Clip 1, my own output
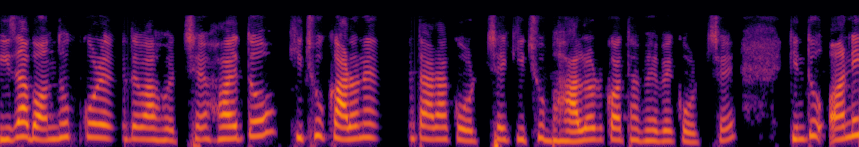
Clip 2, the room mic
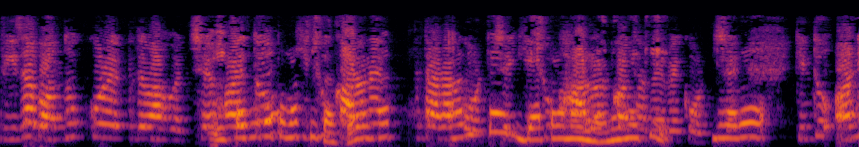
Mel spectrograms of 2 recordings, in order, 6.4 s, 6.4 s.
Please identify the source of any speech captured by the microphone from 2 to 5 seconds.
both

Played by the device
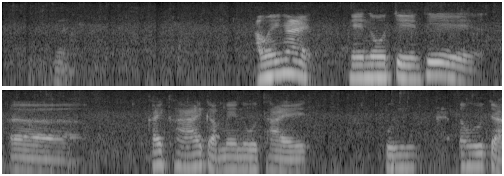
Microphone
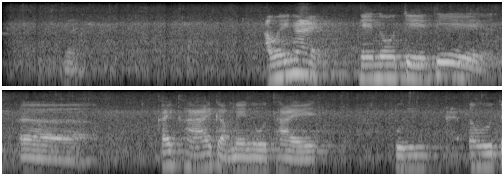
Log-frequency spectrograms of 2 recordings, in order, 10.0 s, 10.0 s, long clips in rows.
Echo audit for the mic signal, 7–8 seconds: echo only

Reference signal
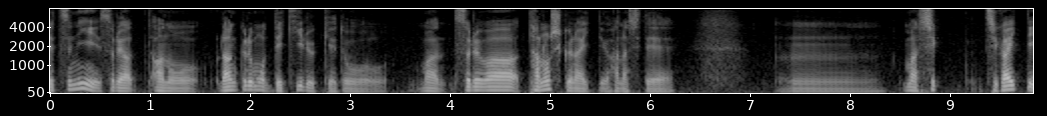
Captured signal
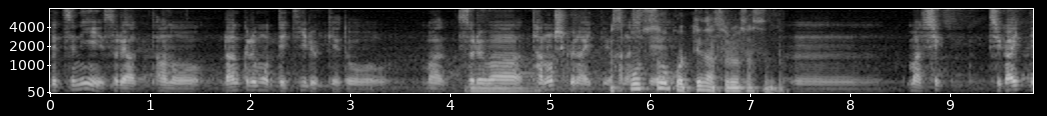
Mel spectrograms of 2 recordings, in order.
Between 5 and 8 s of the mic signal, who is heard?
both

